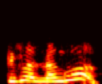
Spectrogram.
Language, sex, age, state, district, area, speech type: Kashmiri, other, 18-30, Jammu and Kashmir, Baramulla, rural, conversation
